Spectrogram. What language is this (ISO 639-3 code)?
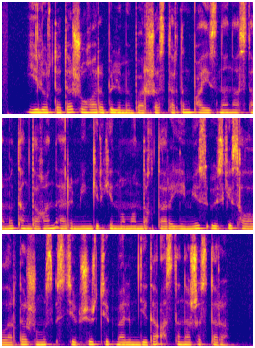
kaz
